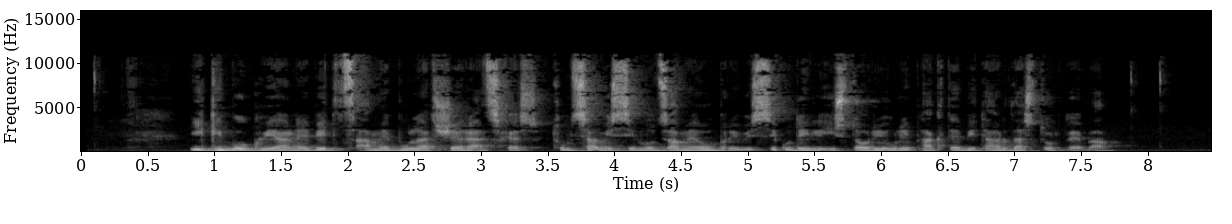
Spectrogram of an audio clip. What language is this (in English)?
Georgian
